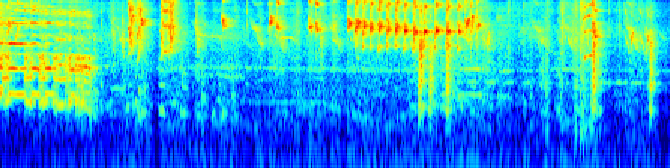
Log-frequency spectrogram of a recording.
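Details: Singing chicken of the kukuak balenggek breed, Solok, West Sumatra, opens with a rich stepped crow lasting about a second, followed by sharp clicks, wing flaps and a high chirping patter from smaller birds in the background.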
